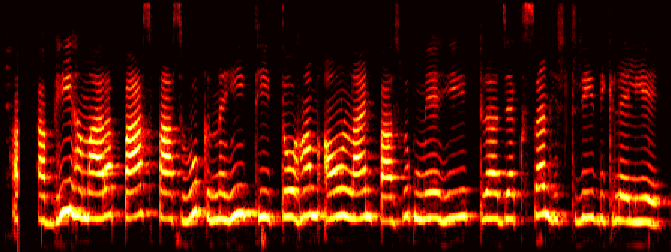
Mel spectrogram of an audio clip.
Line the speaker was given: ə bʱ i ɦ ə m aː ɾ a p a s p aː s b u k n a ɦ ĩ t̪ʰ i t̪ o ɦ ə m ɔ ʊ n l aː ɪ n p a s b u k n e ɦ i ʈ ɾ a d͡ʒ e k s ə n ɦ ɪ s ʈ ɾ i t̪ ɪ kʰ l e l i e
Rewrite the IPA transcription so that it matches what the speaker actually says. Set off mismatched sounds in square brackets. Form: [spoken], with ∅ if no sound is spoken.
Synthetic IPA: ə bʱ i ɦ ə m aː ɾ a p a s p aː s b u k n [ə] ɦ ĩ t̪ʰ i t̪ o ɦ ə m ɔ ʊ n l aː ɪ n p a s b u k [m] e ɦ i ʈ ɾ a d͡ʒ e k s ə n ɦ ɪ s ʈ ɾ i [d̪] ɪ kʰ l e l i e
